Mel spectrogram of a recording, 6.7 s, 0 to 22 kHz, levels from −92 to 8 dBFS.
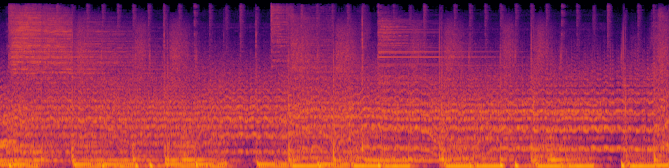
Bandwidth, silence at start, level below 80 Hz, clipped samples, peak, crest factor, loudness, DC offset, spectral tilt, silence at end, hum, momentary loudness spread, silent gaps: over 20 kHz; 0 s; -20 dBFS; under 0.1%; -2 dBFS; 14 dB; -18 LUFS; under 0.1%; -4.5 dB/octave; 0 s; none; 3 LU; none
